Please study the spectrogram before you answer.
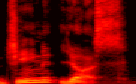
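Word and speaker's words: Jeen-Yuhs: Genius. It's it's spelled phonetically. So JEEN -YUHS. So just genius.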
